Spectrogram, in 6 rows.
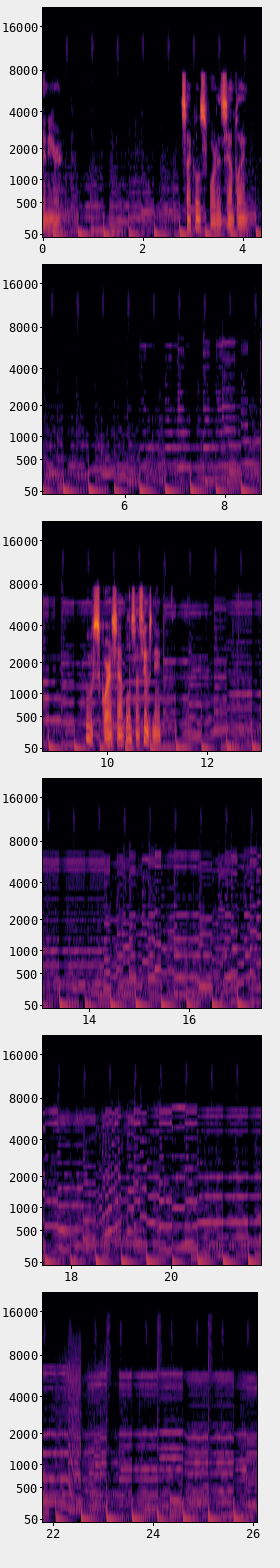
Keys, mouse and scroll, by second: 2.1 scroll up 7, 6.0-6.4 scroll down 5, 7.2 click, 7.6-8.0 scroll down 3, 9.2 scroll down 6, 10.4 scroll up 3, 12.1 scroll down 1.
